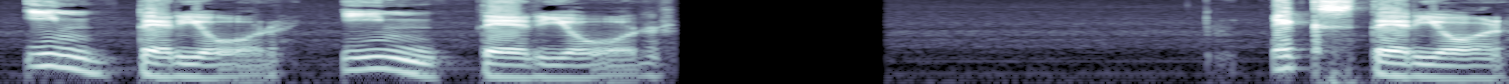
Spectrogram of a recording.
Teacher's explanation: the initial i is pronounced more like an e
